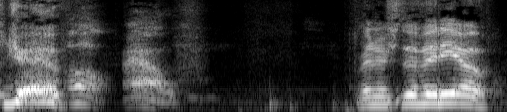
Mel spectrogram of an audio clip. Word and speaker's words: GIF: It's pronounced GIF, but yeah, sure. No, it's GIF!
